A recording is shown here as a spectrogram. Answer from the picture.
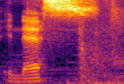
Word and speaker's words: Ines: run with in re let me hear a pronunciation in yeah iness okay I've done the Haven before let's actually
